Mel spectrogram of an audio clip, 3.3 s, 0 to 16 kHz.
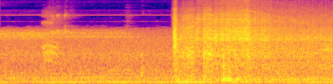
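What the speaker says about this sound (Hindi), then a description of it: "कार जो है एकदम हमारी हाफ सेल्फ में स्टार्ट हो चुकी है, और इंजन जो है हमारा स्टार्ट है अभी।" A 2022 Maruti Suzuki Ertiga petrol engine, just rebuilt after a head overhaul, cranks and catches with a sudden loud burst, then settles into a steady near idle over a low background hum.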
